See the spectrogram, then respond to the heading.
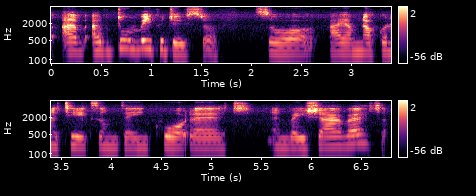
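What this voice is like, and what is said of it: Regional English accent with twang. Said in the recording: “my Magham accent ... that Magham accent ... you can hear the twang of my accent”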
